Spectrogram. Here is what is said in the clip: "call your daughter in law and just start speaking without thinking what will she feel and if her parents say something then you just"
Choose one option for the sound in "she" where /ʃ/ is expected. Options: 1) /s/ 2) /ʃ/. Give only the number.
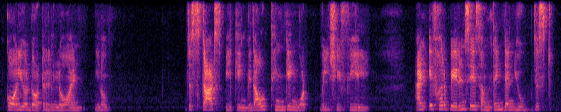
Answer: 2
